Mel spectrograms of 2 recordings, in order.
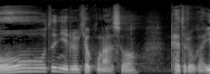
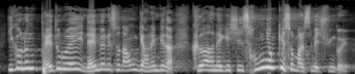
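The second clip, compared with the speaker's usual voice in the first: louder, higher sermon climax; forceful preaching; 7 semitones higher, 7 dB louder than usual. Acted. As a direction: preach it hard to the congregation.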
